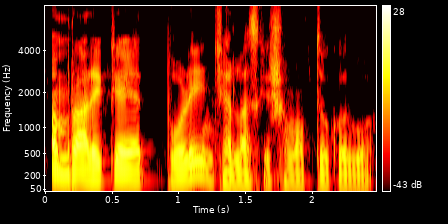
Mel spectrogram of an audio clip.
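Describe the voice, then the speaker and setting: A man teaching Quran reading, sounding out Arabic syllables one at a time and then joining them in a slow recitation lesson. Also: mid-range voice, steady tone, darkish tone.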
